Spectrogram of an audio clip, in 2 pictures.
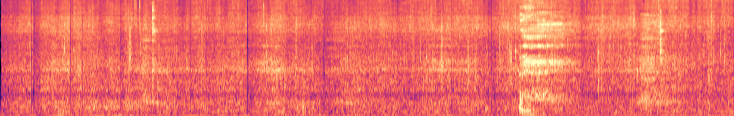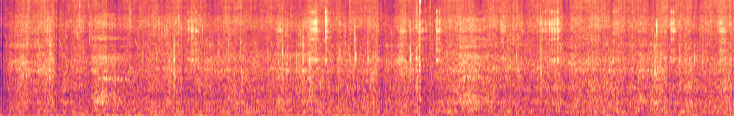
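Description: Steady wind rumble buffeting the microphone as a tandem bicycle is ridden along a paved street, with tyre and road noise underneath. A brief sharp noise cuts through about five seconds in.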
